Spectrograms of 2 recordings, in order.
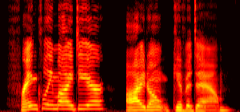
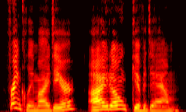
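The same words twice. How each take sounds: First: Famous line. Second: A slightly lower, flatter take of the famous line. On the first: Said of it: "which is the famous line in the movie". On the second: Clark Gable dismissing Scarlett, in a slightly lower cool take. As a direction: toss it off coolly, lower. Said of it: "which is a very famous line". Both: Retold or imitated.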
